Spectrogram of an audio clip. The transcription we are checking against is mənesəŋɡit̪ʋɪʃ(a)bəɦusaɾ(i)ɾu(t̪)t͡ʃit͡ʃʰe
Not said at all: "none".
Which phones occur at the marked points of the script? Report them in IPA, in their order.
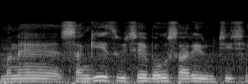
e, i, none

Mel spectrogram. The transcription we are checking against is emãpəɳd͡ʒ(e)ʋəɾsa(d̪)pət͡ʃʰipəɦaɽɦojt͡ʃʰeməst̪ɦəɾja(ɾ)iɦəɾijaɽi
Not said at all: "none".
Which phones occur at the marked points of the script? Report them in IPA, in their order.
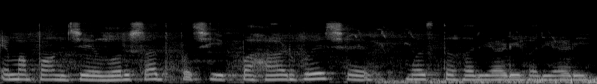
e, d̪, ɽ

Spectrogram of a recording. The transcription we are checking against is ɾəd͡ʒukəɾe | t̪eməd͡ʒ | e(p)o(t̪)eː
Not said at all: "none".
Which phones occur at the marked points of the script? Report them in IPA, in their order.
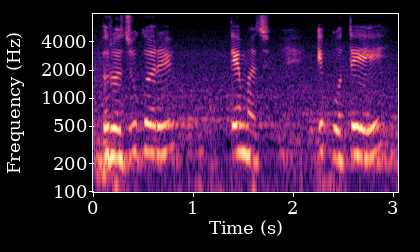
p, t̪

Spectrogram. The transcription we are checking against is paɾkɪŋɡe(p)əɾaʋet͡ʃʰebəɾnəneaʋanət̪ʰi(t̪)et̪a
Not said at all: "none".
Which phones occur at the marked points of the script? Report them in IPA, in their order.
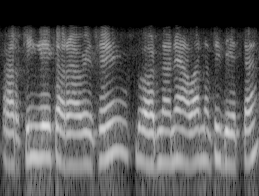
k, d̪

